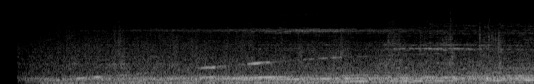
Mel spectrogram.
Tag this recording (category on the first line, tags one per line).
Soundscapes > Urban
tram
finland
hervanta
